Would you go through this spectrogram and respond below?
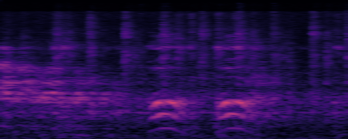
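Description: A horse in the video game Breath of the Wild gives two short whinnying calls, moderately close, over low game ambience and faint background noise.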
